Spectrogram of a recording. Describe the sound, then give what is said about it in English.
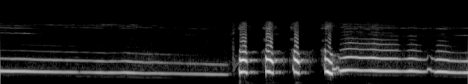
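A person imitates a dog's howl: a long, steady wail, broken midway by four quick yelping bursts before the drawn-out howl resumes. No other voices or sounds are present. “show me this terrible howl that you've got.”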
